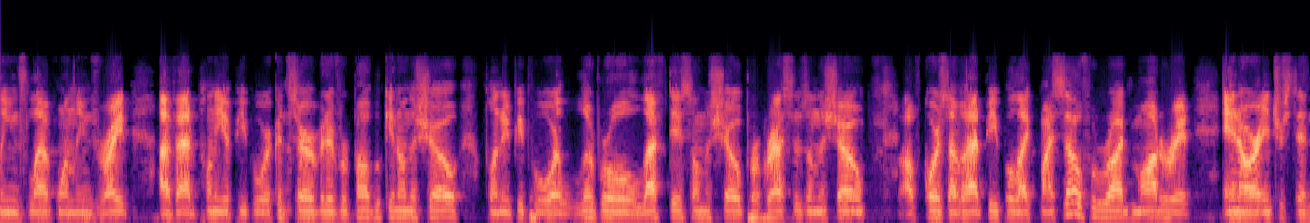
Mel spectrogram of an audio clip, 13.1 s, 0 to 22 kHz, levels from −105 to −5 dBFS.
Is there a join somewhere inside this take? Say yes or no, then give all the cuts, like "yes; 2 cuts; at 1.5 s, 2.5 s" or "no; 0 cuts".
yes; 1 cut; at 9.6 s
